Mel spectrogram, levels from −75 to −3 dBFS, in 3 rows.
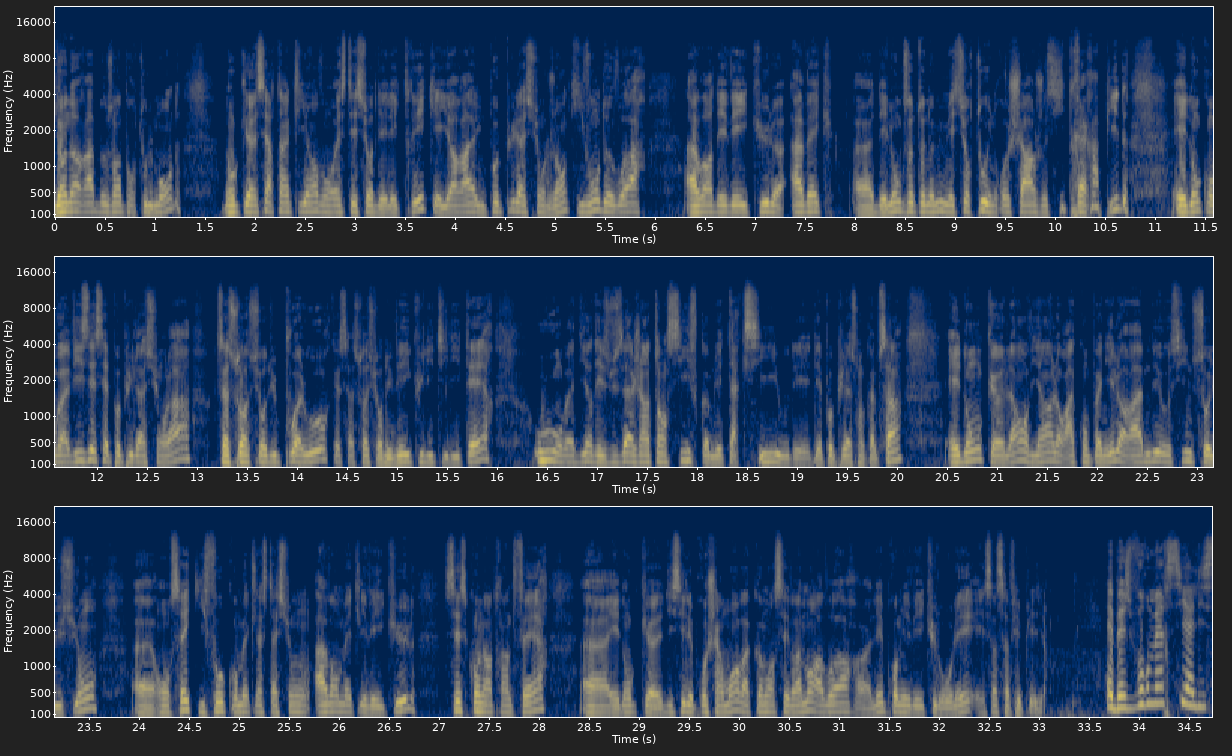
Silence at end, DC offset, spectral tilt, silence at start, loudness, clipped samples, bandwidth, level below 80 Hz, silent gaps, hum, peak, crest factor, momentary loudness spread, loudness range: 0 s; under 0.1%; -5.5 dB/octave; 0 s; -27 LUFS; under 0.1%; 14 kHz; -62 dBFS; none; none; -8 dBFS; 20 dB; 7 LU; 2 LU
